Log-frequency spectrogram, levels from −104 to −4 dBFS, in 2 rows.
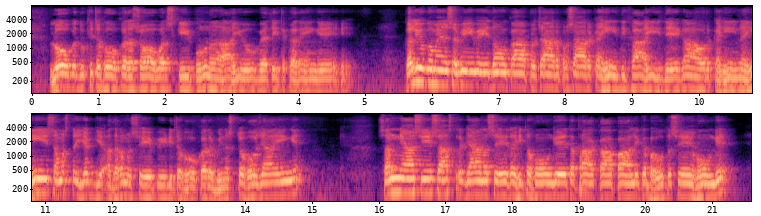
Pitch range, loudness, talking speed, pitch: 120-145 Hz, -22 LUFS, 120 wpm, 135 Hz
